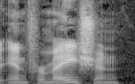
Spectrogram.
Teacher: the stress is the syllable before the suffix shun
